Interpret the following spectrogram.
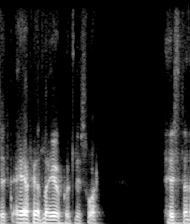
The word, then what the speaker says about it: Eyjafjallajökull: while is here, and nobody but us can pronounce it. Eyjafjallajökull is what is the name of it.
